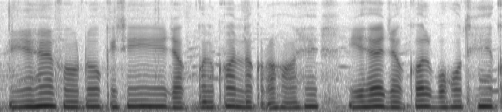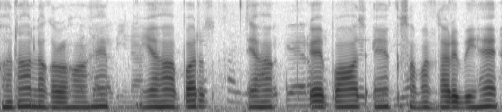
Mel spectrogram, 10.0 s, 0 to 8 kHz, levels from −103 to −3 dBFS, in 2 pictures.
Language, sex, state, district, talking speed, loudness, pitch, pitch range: Hindi, male, Uttar Pradesh, Jyotiba Phule Nagar, 150 wpm, -27 LUFS, 150 Hz, 145-160 Hz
